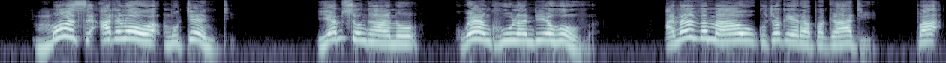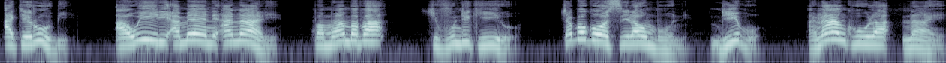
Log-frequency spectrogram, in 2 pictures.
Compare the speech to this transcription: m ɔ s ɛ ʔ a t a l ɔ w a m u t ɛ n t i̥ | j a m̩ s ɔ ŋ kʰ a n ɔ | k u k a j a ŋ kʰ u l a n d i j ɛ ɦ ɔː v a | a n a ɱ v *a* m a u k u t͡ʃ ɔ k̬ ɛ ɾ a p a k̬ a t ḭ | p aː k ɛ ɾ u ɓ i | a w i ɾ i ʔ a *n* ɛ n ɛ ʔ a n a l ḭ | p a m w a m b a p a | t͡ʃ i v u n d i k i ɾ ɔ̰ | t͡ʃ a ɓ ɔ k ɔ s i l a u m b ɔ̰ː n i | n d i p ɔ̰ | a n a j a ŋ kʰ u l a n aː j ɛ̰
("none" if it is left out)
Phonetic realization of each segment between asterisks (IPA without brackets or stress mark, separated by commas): a, m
